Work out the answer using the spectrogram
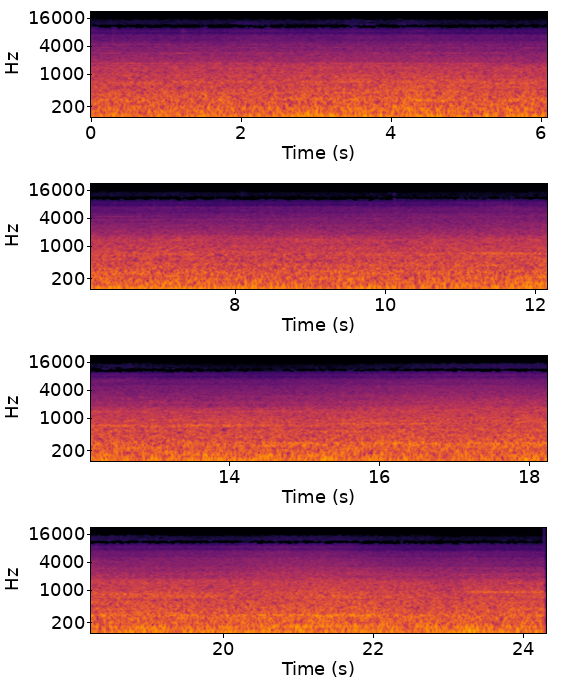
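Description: NJ Transit push-pull passenger train departing from the platform, its coaches rolling slowly past: a steady low rumble of wheels and running gear, heaviest in the first half, with faint high tones from the wheels near the end.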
